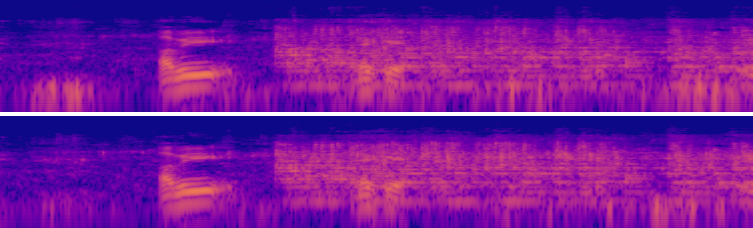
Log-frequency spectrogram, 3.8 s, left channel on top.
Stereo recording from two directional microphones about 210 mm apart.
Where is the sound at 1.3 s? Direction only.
10° left (ahead or behind).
